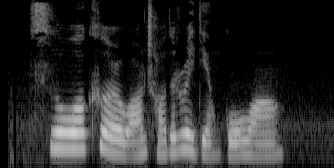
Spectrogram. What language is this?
Chinese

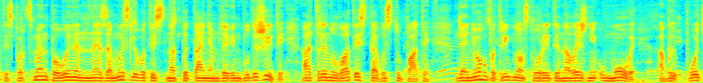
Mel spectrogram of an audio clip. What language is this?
Ukrainian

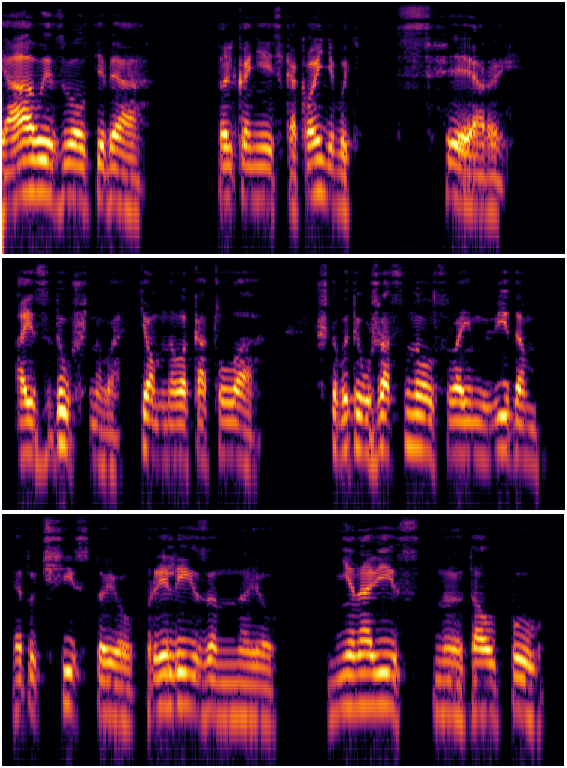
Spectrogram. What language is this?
Russian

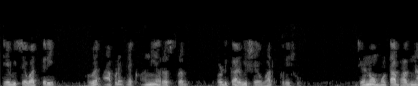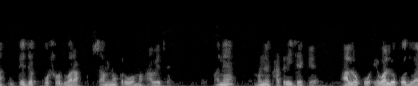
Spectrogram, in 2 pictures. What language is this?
Bangla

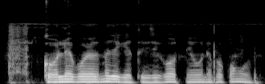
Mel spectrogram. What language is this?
Kalenjin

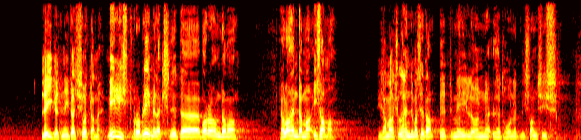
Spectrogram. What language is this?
Estonian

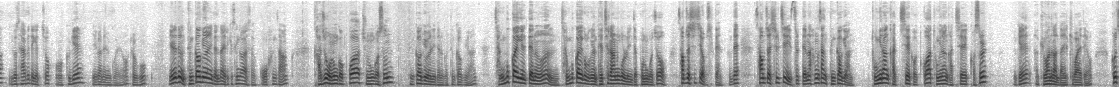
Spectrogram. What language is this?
Korean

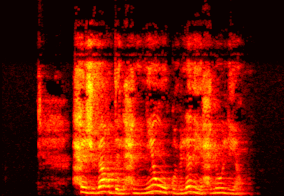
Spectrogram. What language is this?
Kabyle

